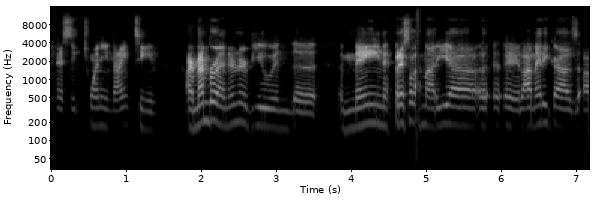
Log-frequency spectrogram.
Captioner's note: Spanish language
